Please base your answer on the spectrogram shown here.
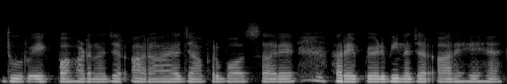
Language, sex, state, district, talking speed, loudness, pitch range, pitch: Hindi, male, Bihar, Gopalganj, 215 wpm, -28 LUFS, 130-135 Hz, 130 Hz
